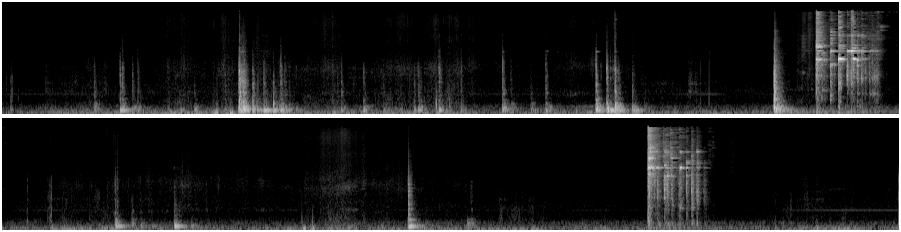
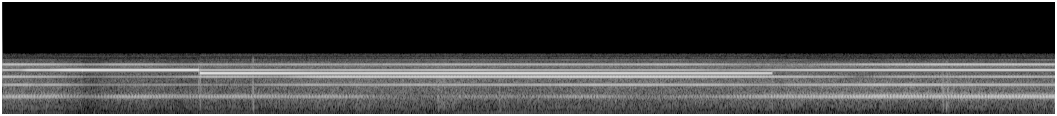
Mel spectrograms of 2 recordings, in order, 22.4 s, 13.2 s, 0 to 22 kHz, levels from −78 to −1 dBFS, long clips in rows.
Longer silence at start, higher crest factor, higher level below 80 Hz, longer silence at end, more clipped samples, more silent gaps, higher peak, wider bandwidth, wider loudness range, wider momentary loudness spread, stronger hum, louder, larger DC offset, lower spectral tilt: first, 1.05 s vs 0 s; first, 28 dB vs 10 dB; first, -46 dBFS vs -62 dBFS; first, 0.65 s vs 0 s; neither; neither; first, 0 dBFS vs -4 dBFS; first, 16.5 kHz vs 4 kHz; first, 23 LU vs 4 LU; first, 31 LU vs 5 LU; neither; second, -19 LUFS vs -11 LUFS; neither; second, -1.5 dB/octave vs -3.5 dB/octave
